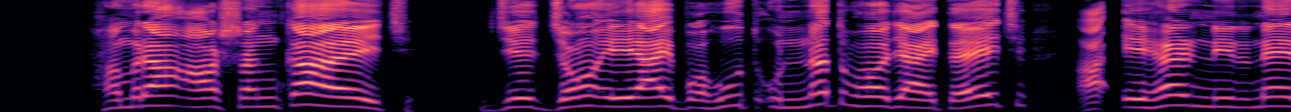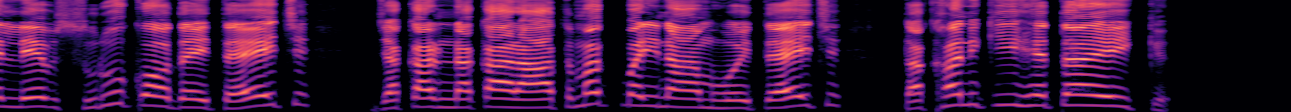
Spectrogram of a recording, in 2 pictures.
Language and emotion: Maithili, fearful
